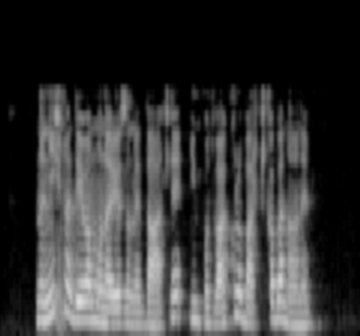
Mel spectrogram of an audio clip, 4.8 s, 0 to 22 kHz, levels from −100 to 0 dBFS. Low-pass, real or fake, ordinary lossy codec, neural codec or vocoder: 7.2 kHz; real; none; none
